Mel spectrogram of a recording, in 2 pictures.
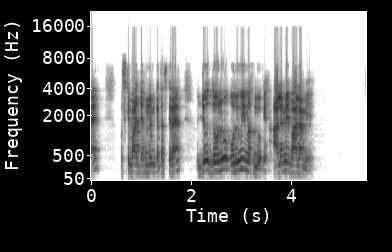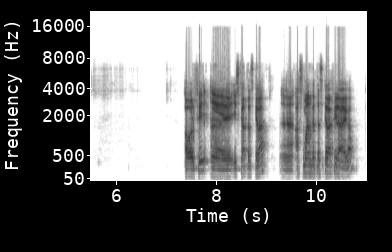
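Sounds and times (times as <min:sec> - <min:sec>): person speaking: 0:00.0 - 0:04.4, 0:07.4 - 0:10.8.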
